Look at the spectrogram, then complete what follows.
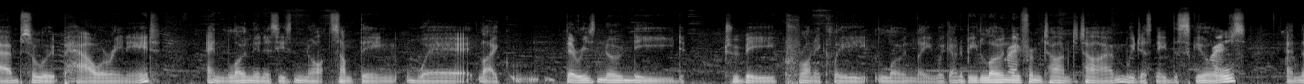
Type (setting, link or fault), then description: setting, busy venue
